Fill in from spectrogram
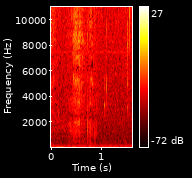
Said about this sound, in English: But I'm drinking tea, so maybe I have a little sip.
